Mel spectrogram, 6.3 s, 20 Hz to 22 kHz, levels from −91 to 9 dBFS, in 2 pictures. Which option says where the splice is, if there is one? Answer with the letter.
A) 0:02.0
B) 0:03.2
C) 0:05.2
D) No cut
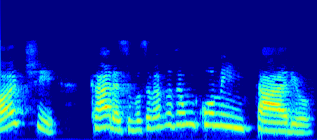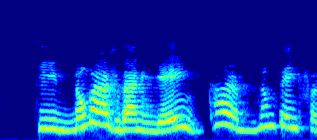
C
